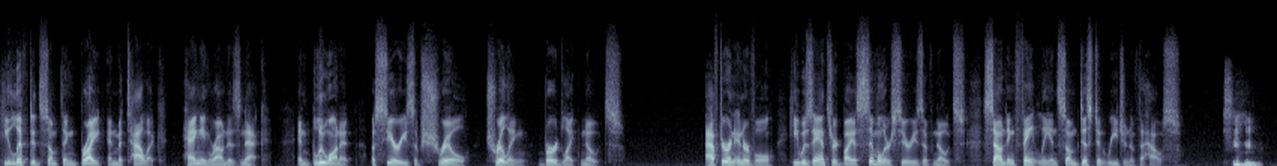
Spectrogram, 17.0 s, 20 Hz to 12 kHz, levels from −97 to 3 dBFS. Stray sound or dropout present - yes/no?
yes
